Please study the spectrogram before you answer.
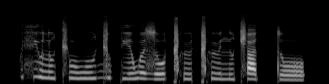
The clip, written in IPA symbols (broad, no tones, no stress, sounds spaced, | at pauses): fʲ u l u cʰ u w u ɟ u pʲ e w ɵ z o ǁʰ ʉ ǁʰ ʉ n u cʰ a tː o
